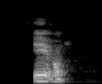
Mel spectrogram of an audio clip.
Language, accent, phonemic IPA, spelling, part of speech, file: French, Canada, /e.ʁɔ̃/, hérons, noun, LL-Q150 (fra)-hérons.wav
- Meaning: plural of héron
